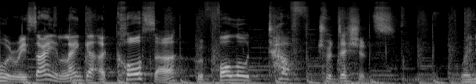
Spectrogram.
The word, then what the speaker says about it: Xhosa: The language my guide speaks is called Xhosa.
